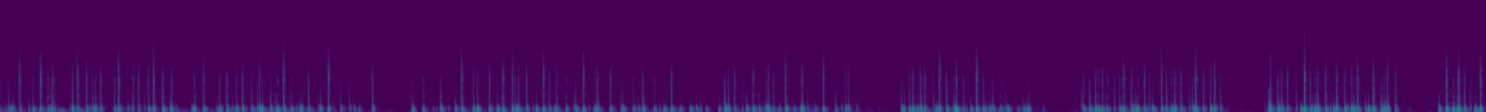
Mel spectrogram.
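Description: Cork is tapped with silicone rubber pads on the fingertips, giving rapid flurries of soft, dull, low thuds that stop almost instantly. The tapping comes in long bursts separated by brief pauses, with little high-end brightness.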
